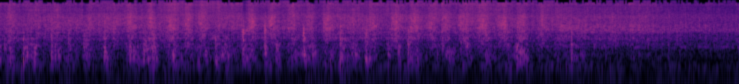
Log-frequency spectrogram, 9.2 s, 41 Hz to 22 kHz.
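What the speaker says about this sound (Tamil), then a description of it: "இப்போ நம்ம வந்து எண்ணெயிலே 1 நிமிஷத்துக்கு நம்ம வணக்கி விட்டுக்குவோம்" Snake gourd sautéing in oil in a pan at medium heat, a steady close crackling sizzle with frequent sharp pops and spatters running throughout, no voices.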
